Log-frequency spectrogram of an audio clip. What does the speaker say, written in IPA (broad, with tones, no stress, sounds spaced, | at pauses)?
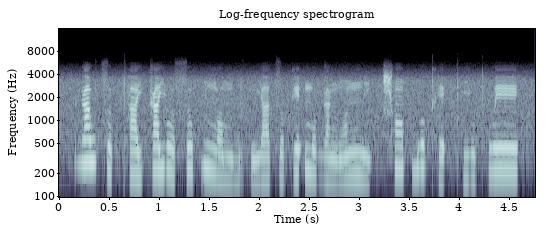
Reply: ɡ a˦ w t͡s o˨ t̚ t̪ʰ a˧ j k a˦ j o˨˩ s o˦ p̚ i˥˧ ŋ ɔ˧ m b u˨ t̚ m j a˧ t͡s o˧ k e˦ ʔ m o˧ ɡ a˧ ŋ ɡ ɔ̃˦ n m i˨ ʔ t͡ɕʰ ɔ̃˦ p̚ b o˥˧ kʰ e˨ ʔ t̪ʰ j u˧ kʰ w e˦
